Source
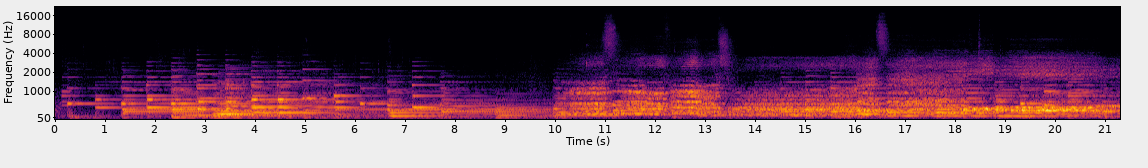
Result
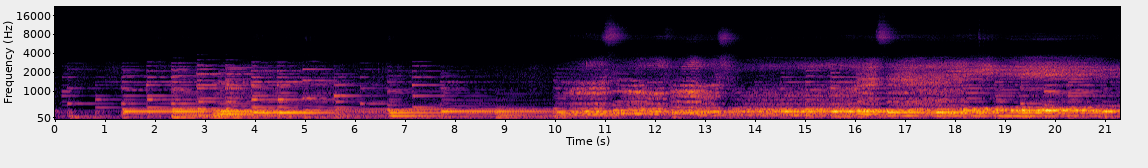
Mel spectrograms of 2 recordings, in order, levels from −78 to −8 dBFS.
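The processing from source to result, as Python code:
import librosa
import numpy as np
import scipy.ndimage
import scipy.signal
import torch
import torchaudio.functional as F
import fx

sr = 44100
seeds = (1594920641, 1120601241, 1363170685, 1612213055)

y = fx.curve_eq(x, sr, hz=(100.0, 170.0, 270.0, 440.0, 1300.0, 2400.0, 4700.0, 7200.0, 11000.0), db=(0, -8, 5, -20, -2, 2, -24, 2, -8))
y = fx.echo_wet_highpass(y, sr, ms=82, feedback_pct=52, hz=2300.0, wet_db=-4)
y = F.gain(torch.from_numpy(y), 2.5).numpy()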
